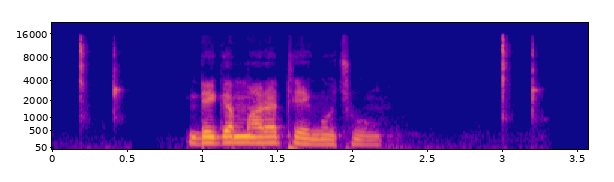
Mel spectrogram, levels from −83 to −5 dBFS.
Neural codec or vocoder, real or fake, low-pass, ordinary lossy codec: vocoder, 48 kHz, 128 mel bands, Vocos; fake; 14.4 kHz; Opus, 16 kbps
